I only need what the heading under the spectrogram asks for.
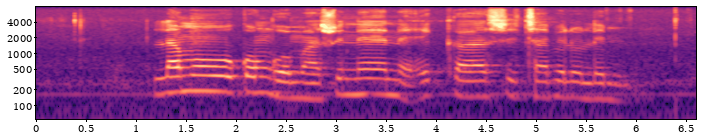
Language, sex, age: Tsonga, male, 20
